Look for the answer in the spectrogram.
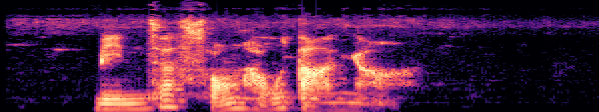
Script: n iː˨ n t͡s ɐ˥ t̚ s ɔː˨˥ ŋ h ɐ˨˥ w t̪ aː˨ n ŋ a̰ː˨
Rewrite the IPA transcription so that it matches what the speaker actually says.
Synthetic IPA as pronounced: m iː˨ n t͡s ɐ˥ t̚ s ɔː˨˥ ŋ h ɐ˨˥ w t̪ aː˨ n ŋ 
